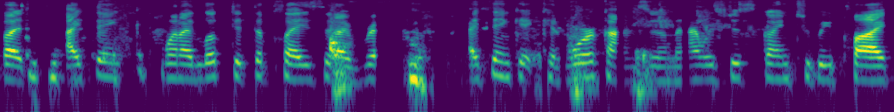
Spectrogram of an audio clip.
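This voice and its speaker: A woman's voice: on the low side, little pitch movement, bright, forceful tone, a little hiss or hum, poor audio. A woman speaking as a panelist on a video call, thinking her answers through and often repeating words as she goes. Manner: halting, thoughtful, repeats words. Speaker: playwright panelist.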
